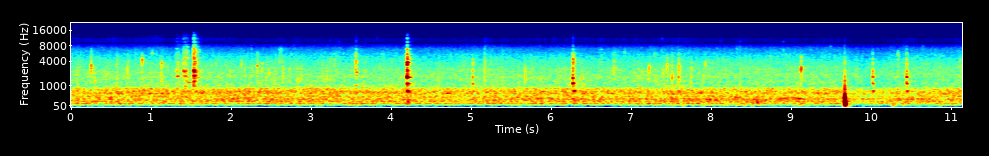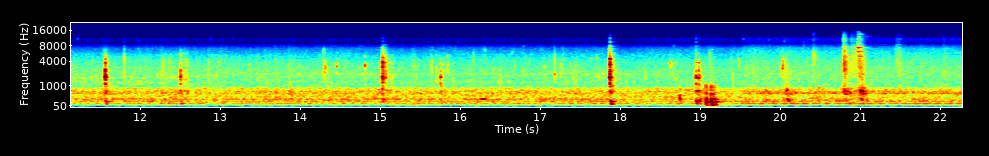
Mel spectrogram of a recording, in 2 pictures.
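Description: Fishcake hotteok frying in shallow oil, a steady sizzle, with scattered sharp clicks and taps of a metal hotteok press and spatula against the pan, a few close together near the end.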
